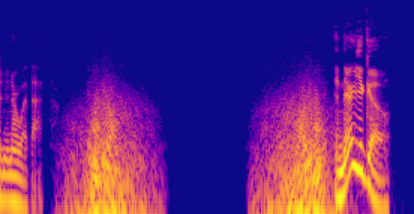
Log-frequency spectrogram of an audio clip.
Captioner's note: whoosh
